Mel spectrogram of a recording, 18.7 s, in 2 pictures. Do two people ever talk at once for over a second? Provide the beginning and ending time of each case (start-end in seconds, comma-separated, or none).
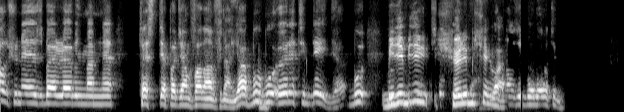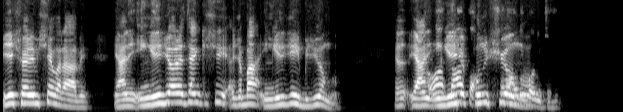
5.7-7.6, 15.8-17.5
